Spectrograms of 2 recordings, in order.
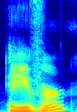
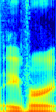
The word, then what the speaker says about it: aver: What is rave and aver? – So I thought it was pronounced aver. It is apparently pronounced aver, and it is a verb, and it means to assert to be the case.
